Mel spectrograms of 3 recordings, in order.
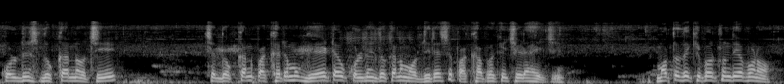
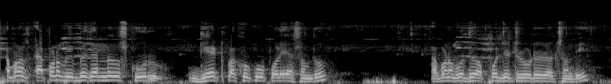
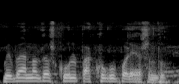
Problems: constant background noise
